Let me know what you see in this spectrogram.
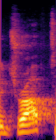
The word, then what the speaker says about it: dropped: You dropped it. You dropped it. Y la T final casi no se dice.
